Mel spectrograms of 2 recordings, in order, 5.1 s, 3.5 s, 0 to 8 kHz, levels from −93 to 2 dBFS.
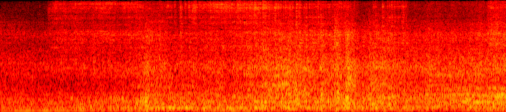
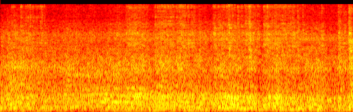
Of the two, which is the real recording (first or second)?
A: first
